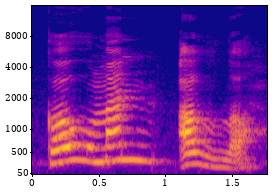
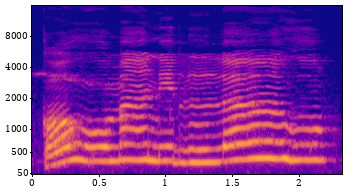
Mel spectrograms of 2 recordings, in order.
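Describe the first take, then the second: First: The two words are said separately, without linking. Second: The words are joined with an added 'ni' sound. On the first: "qauman ditambah Allah" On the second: "Jadi qaumanil, n-nya hilang"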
